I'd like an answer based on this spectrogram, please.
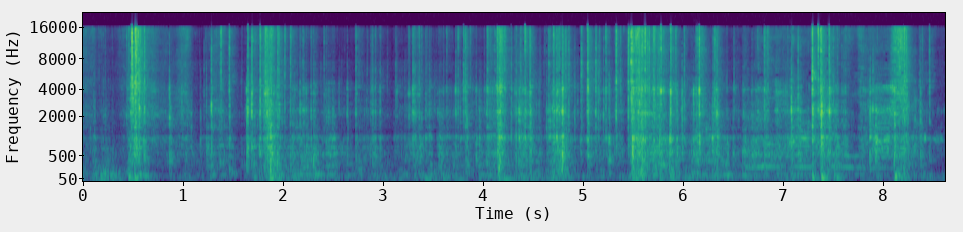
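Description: Stiff clear plastic blister packaging crackling and clicking as it is handled, flexed and pulled apart, a dense run of irregular sharp clicks and crinkles.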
